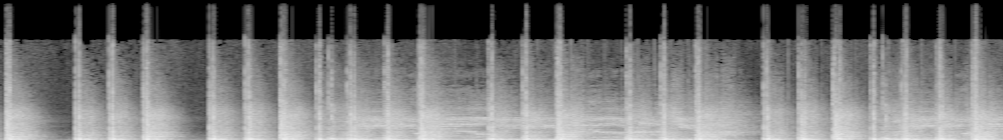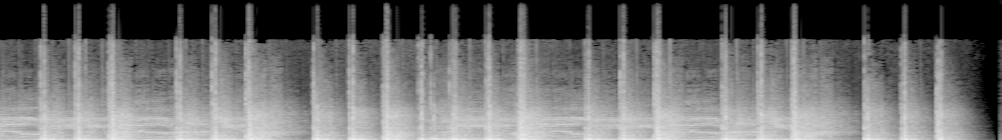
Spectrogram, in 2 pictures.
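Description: Loud intro music with a heavy, fast drum beat over a steady bass line, fading out near the end.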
